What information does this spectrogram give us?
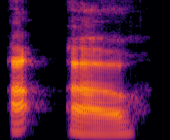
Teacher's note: you have to close off your throat to say uh-oh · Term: glottal stop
